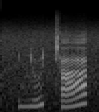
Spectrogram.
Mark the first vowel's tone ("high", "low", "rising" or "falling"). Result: rising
